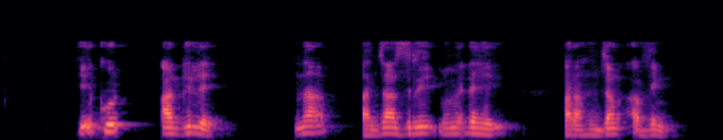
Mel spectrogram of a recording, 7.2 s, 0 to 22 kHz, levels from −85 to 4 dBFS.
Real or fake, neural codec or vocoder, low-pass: fake; codec, 44.1 kHz, 2.6 kbps, SNAC; 7.2 kHz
